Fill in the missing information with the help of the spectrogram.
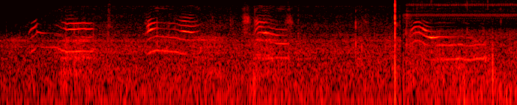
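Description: Kittens meowing faintly: about five short, high calls spread over several seconds, with one sharp click a little after five seconds in.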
